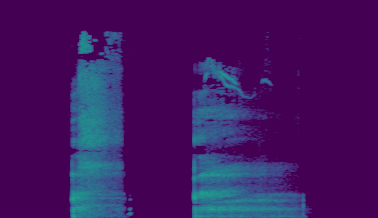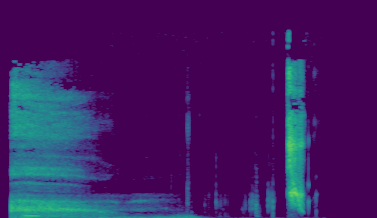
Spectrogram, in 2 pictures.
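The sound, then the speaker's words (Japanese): A short, bright lip-smack kiss at the end, preceded by a few soft, breathy blowing sounds with gaps between them. No talking. “このまま起きないのでしたら、ふぅだけじゃなくて、チュッってしちゃいますよ。”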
